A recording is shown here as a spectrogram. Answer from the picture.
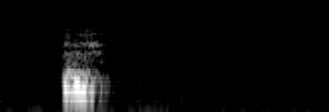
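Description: A man clearing his throat once, briefly, about half a second in.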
